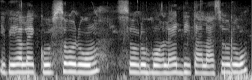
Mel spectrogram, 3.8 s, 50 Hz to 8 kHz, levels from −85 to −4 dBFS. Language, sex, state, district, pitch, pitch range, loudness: Chakma, female, Tripura, Dhalai, 255 Hz, 250-260 Hz, -13 LUFS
